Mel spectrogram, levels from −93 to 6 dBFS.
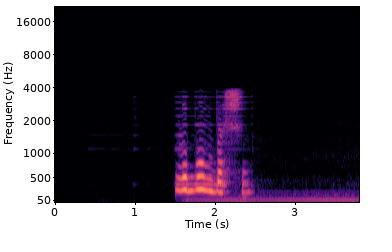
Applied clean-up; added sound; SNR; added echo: neural mask model DeepFilterNet 3.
